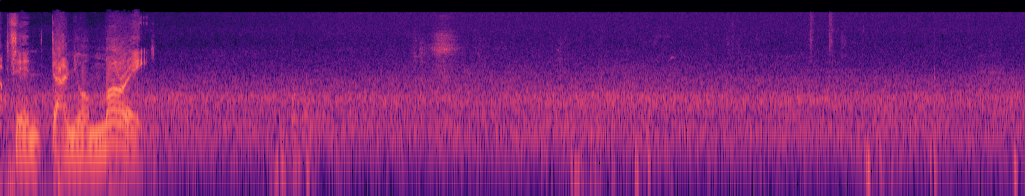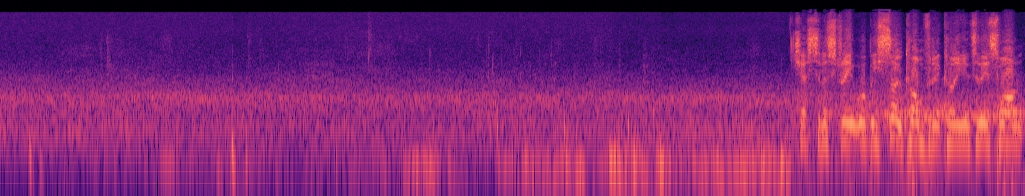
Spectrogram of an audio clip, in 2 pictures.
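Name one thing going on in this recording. Wind blows across an open field outdoors.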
